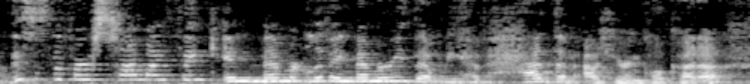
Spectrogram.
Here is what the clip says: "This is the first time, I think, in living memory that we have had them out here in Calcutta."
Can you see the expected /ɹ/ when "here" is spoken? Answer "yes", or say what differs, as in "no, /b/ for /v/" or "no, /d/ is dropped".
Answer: yes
